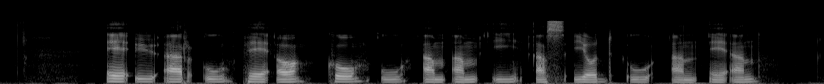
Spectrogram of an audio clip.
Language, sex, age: Norwegian, male, 21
